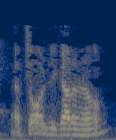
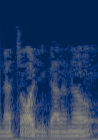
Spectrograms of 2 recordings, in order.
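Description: First: "That's all you gotta know" lifted into a rising question; "know" swung upward, querying; questioning echo. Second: Said in the usual way. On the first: Acted. Acts listener questioning the answer.

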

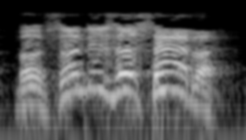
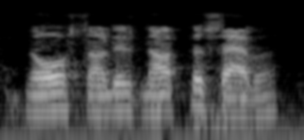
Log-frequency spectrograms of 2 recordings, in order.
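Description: First: Higher, louder imitation of mother; raised-voice motherly objection; mother insisting. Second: Said in the usual way. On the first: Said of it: "she said".

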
